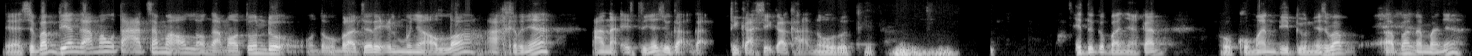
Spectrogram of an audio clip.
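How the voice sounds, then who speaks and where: Male religious teacher, low voice with big swings in pitch, teasing and animated delivery, slightly dull lo-fi recording. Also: normal speed, vocal fry, slightly rough. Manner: lively, teasing, mixes Arabic recitation with colloquial speech. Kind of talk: religious lesson with jokes.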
